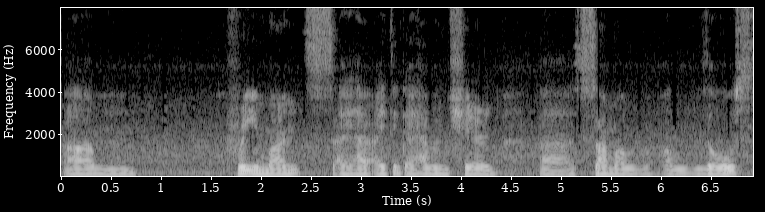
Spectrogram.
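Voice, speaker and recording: A man speaks very slowly and quietly at a medium pitch, his intonation flat and monotone. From Philippines. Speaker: cross-stitch vlogger. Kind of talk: casual vlog update. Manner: halting. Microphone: phone mic.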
